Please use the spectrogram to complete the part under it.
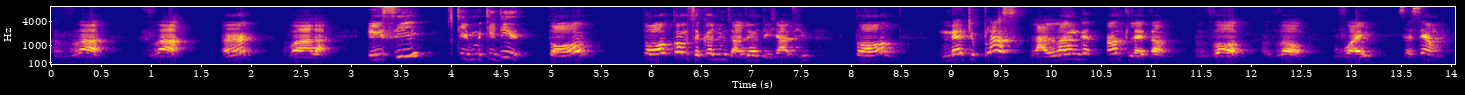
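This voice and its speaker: Male language teacher, high voice, slow and patient, repeats sounds for beginners. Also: a bit bright. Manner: repetitive, drills sounds with frequent "hein?" and "voilà". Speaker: Arabic teacher. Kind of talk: beginner pronunciation lesson.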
